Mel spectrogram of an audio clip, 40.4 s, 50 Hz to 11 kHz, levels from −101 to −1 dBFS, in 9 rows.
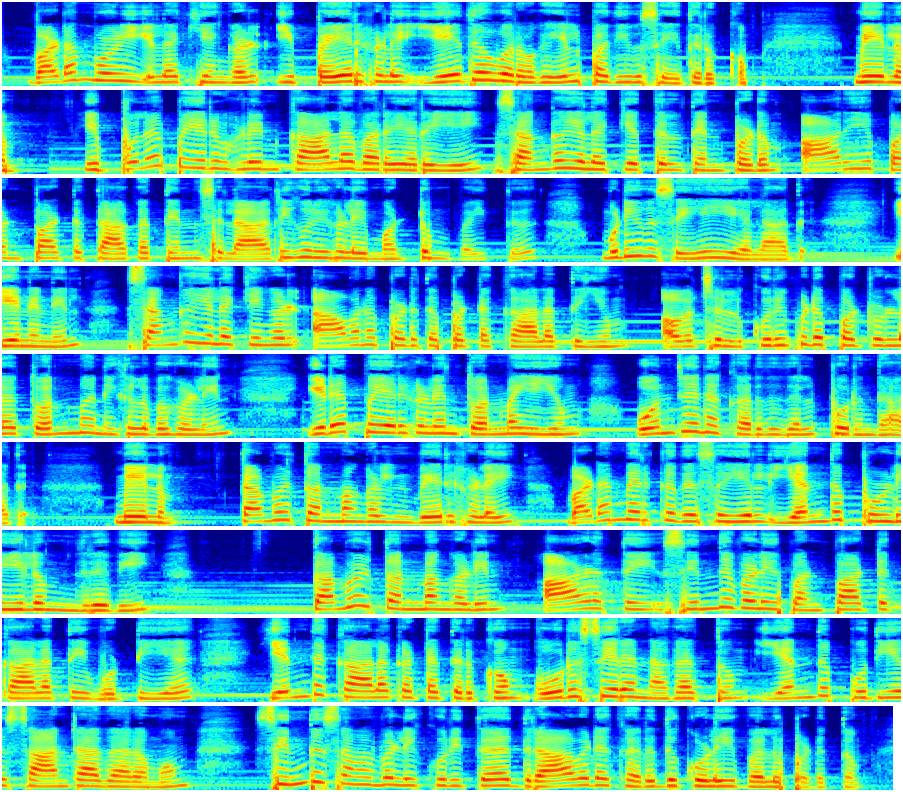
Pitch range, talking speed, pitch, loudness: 210-255 Hz, 105 wpm, 230 Hz, -22 LUFS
